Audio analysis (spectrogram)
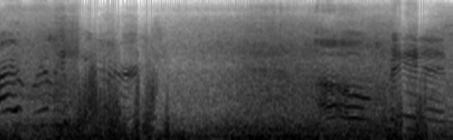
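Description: Ocean surf washing onto a white sand beach with strong wind buffeting the microphone, a steady broadband roar throughout, with someone talking over it at times.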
